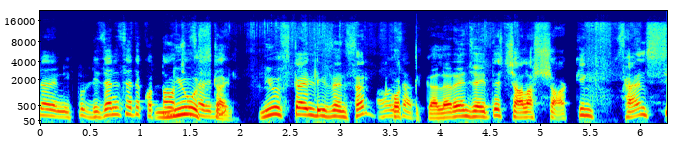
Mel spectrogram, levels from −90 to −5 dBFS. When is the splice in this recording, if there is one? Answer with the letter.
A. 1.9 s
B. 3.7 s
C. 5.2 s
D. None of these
B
